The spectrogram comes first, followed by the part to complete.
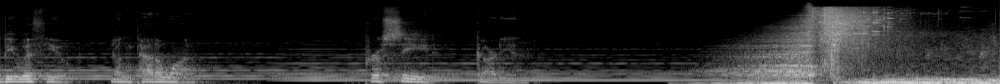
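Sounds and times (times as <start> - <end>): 
speech: 0.0 - 2.1, 3.6 - 5.4
crystal pillar shattering: 8.0 - 9.4
scattered tinkling fragments: 8.2 - 9.1.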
